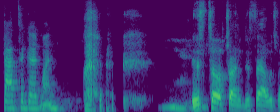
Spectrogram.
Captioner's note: laughs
